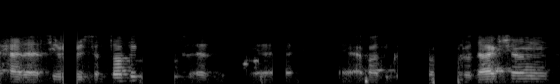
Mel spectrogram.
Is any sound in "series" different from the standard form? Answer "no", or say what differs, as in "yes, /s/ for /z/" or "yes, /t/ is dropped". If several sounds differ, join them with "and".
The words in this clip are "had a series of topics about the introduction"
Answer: yes, /s/ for /z/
